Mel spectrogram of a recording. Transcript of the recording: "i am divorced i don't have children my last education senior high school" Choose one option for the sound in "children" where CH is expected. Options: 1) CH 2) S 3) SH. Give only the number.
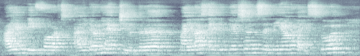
1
